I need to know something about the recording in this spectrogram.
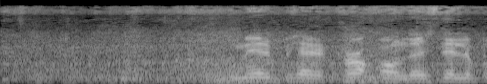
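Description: A man speaking to the camera from about a second in, with wind noise on the microphone before and under his voice.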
